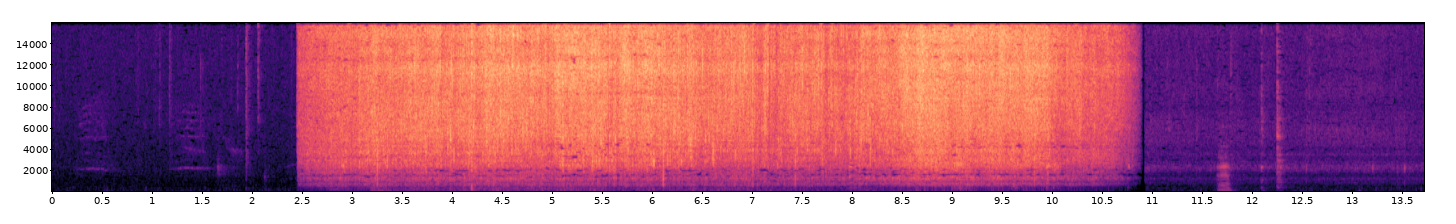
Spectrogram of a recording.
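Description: Sliced onions sizzling in hot oil in an aluminium wok: a loud, even sizzle that starts abruptly about two seconds in and cuts off suddenly near the end. It is followed by a couple of faint taps of a spatula against the wok.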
